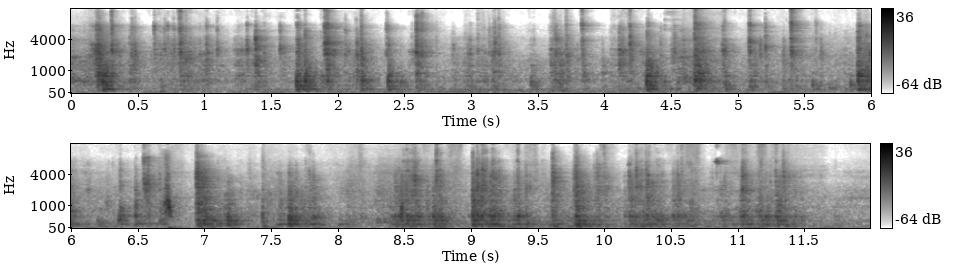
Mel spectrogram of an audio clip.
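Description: Irregular clicks, clinks and knocks of hand tools and metal hardware being worked at a snowmobile rear skid's mount as a bolt is started by hand.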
